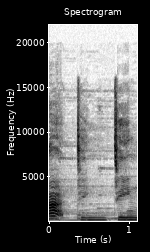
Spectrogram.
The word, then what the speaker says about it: จริง: เนี่ย เวลา เรา อ่ะ เรา ไม่ ต้อง ออก เสียง เรือ ควบ กล้ำ นะ คะ เพราะ ว่า เป็น คำ ควบ กล้ำ ไม่ แท้ นั่น เอง อ่าน ว่า จริง ๆ นะ คะ ไม่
